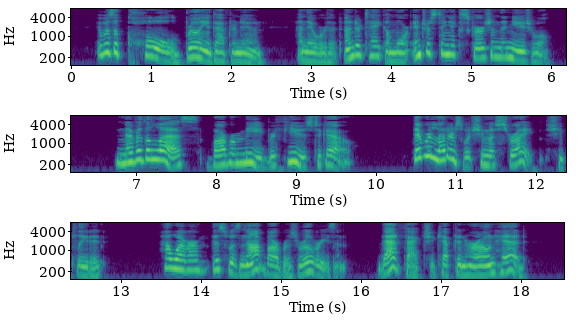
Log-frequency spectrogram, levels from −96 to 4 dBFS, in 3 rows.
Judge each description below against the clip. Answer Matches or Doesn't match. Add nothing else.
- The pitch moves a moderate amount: Doesn't match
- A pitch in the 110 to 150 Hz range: Doesn't match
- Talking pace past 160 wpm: Doesn't match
